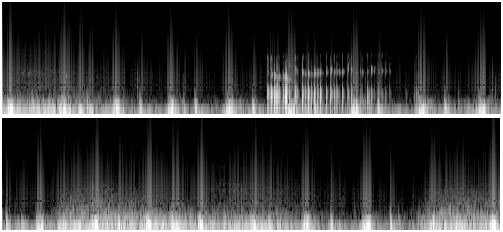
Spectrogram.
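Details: Slow heartbeat of a female, with heavy breathing audible over it.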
